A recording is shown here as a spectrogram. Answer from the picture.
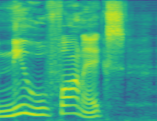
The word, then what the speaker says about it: Nufonics: All the better because the band is the New Phonics. That's spelled N-U-F-O-N-I-C-S.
